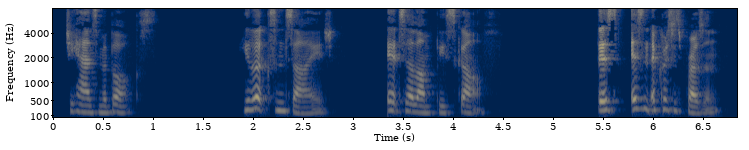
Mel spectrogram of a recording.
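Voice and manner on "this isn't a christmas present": hasty, quick, high, hurried delivery. Sid hands Gino a box and explains it to him, said quickly. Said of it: "Sid says quickly".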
